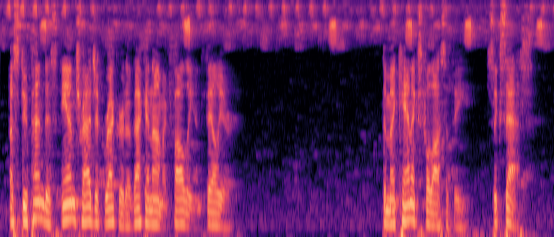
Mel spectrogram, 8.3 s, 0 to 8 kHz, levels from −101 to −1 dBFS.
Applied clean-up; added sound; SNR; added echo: classical method WPE with log-MMSE.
